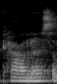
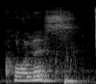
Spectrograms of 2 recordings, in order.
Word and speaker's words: Kaunas: So we've mentioned, obviously, that we're in Kaunas. I'm still saying it wrong. Kaunas.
